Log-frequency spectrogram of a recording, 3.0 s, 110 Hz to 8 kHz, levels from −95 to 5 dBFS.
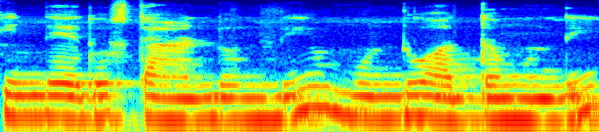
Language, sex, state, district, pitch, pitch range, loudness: Telugu, female, Andhra Pradesh, Krishna, 175 Hz, 165-180 Hz, -14 LUFS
